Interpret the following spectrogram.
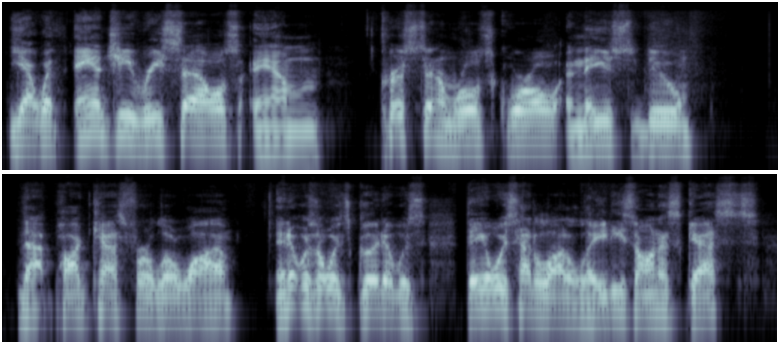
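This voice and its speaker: A man's voice: fairly high pitch, a little fast, darkish tone, dry recording, clean studio sound. A man with a Midwestern American accent hosting a casual livestream, rambling while he eats and greets viewers in the chat. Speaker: host of a reseller livestream.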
